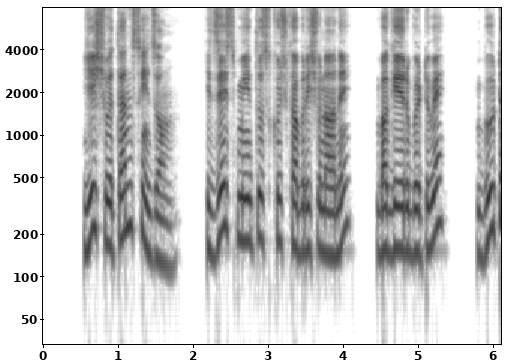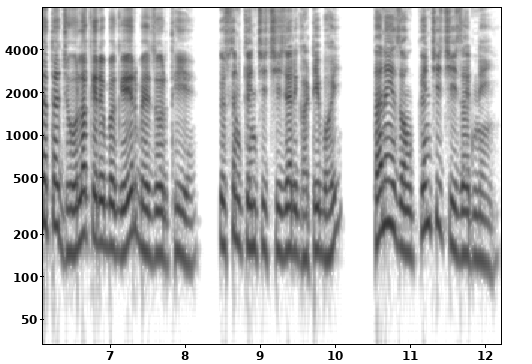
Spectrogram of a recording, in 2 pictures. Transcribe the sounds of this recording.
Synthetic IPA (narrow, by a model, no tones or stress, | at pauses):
jiːʃʊet̪ɛnsĩd͡zãːũ | kid͡zeːsmĩt̪ʊskʰʊʃkʰɐbɾisʊñaːne | bɐɡeːɾbeːʈʊwe | bʱuːʈet̪ɛd͡ʒʱoːlakeːɾebɐɡɛːɾbʱeːd͡zoːɾt̪ʰɪje | t̪ʊsnkɪ̃nt͡ʃit͡ʃiːd͡zaɾiɡʱɐʈibʱoːi | t̪ɐnɐĩd͡zãːũkɪ̃nt͡ʃit͡ʃiːd͡zaɾinɐ̃ĩ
